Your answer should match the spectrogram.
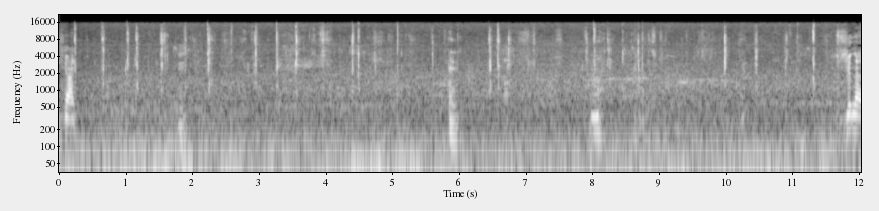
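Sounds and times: people chewing wet crunching: 0.0 - 12.0
steady low rumble: 0.0 - 12.0.

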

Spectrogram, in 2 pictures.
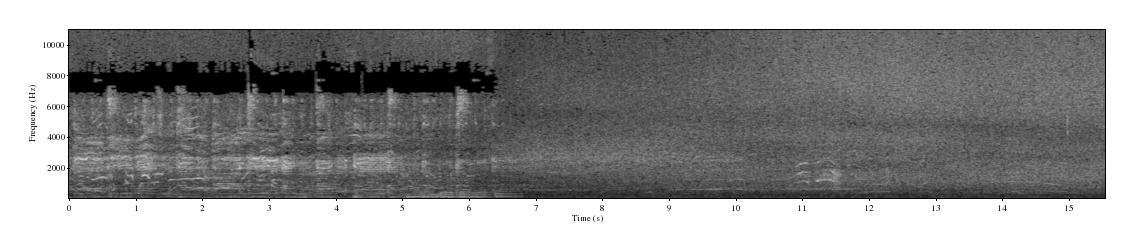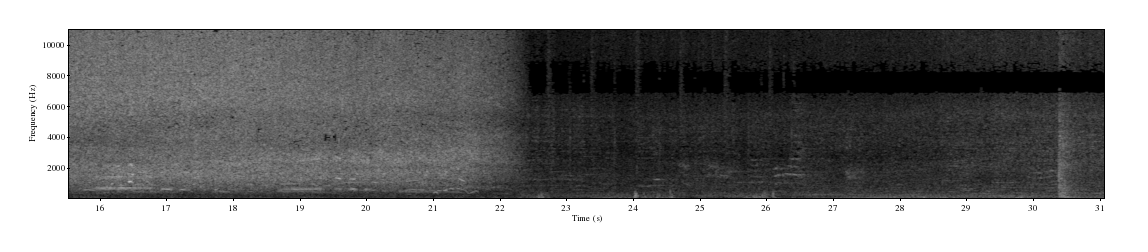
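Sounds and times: faint distant voices: 0.0 - 31.0
waterfall pouring into pool: 6.5 - 22.4.

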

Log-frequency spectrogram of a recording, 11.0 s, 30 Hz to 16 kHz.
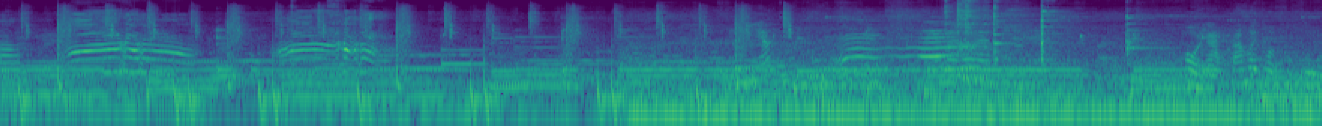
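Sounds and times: toddler crying: 0.0 - 3.7, 6.9 - 8.3
background music with steady beat: 0.0 - 11.0.

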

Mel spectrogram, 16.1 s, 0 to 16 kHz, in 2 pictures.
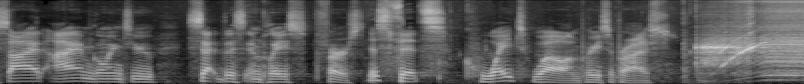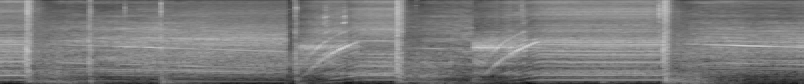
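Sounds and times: nailer motor whining: 6.9 - 16.0
nail gun firing into wood: 8.1 - 9.9, 11.9 - 12.4, 14.5 - 15.2.

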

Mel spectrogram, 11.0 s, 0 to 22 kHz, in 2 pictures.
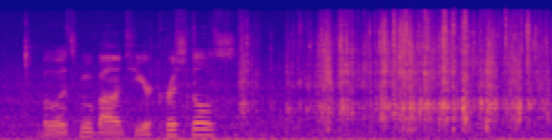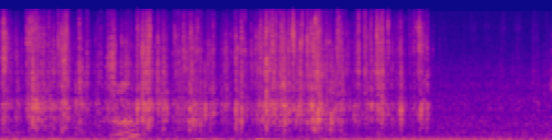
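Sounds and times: stones clattering in a bowl: 2.4 - 9.8.

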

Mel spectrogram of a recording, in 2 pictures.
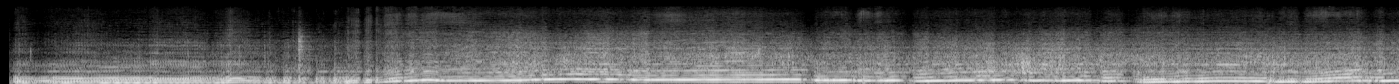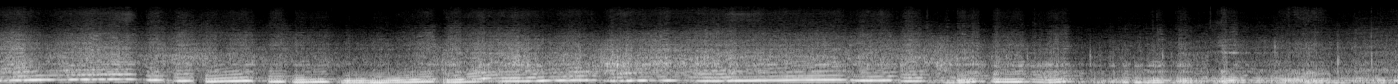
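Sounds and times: rotary engine revving hard: 0.1 - 27.4.

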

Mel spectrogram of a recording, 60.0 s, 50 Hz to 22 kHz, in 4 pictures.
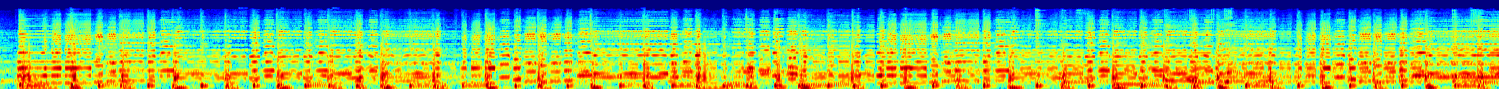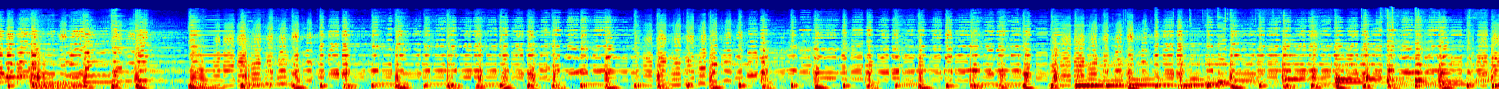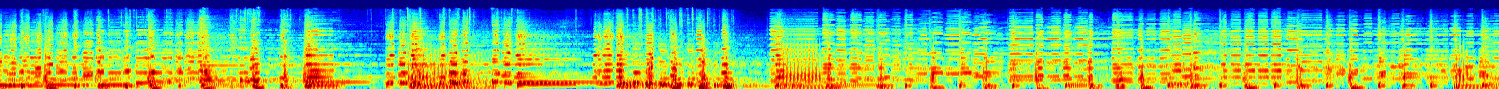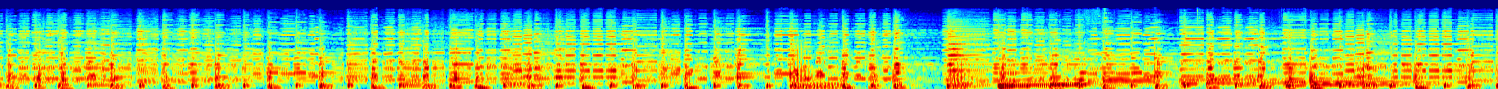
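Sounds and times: accordion folk music: 0.0 - 59.9
rhythm guitar: 0.0 - 59.9
baritone horn: 6.5 - 8.5, 14.7 - 18.0, 27.3 - 35.4, 36.4 - 39.4, 44.0 - 46.4, 52.8 - 58.6.

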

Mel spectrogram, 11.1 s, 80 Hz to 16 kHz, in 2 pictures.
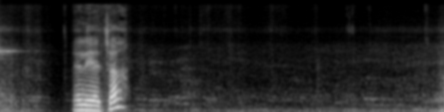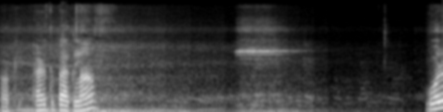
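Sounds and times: high-pitched whistle with hiss: 0.0 - 0.4, 8.5 - 9.5
faint low hum: 1.6 - 10.9.

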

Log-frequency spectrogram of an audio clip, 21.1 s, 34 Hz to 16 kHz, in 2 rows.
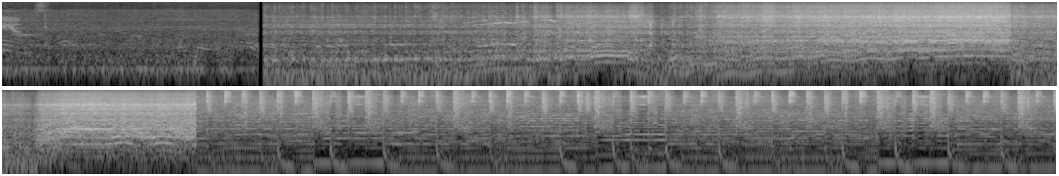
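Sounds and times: race car engine running hard: 2.6 - 21.0.

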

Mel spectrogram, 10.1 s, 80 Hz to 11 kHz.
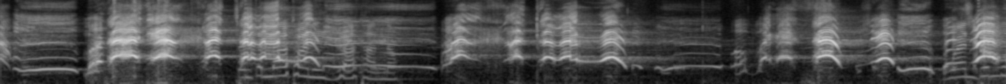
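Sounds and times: girl screaming into microphone: 0.0 - 10.0.

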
